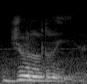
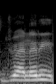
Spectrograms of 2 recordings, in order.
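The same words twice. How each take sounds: First: The vowel after the W is silent. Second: The vowel after the W is sounded. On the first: The speaker calls it right. "This E becomes silent" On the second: The speaker calls it wrong. "this W E L here is pronounced as well. But it is absolutely wrong"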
